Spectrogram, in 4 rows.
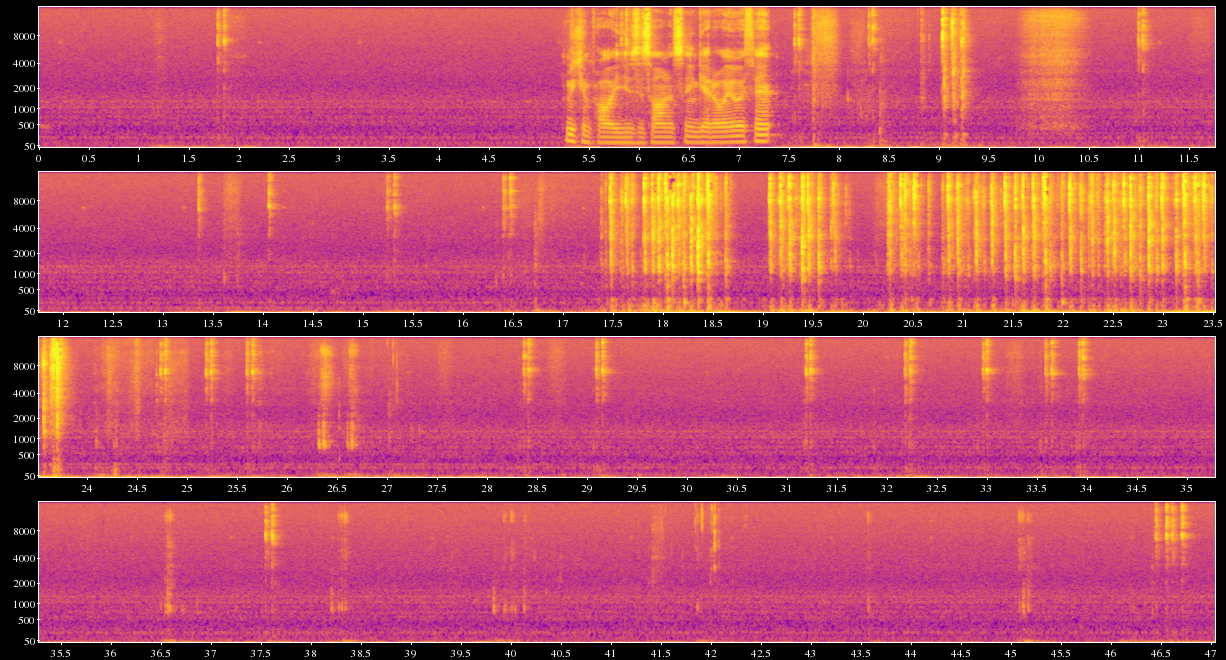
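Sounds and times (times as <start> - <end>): mouse clicks: 1.7 - 2.0, 32.2 - 34.1, 46.4 - 46.8
computer keyboard typing: 8.3 - 9.4, 17.4 - 23.8, 24.7 - 26.8, 32.2 - 34.1, 37.5 - 38.4, 39.8 - 40.2, 46.4 - 46.9.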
